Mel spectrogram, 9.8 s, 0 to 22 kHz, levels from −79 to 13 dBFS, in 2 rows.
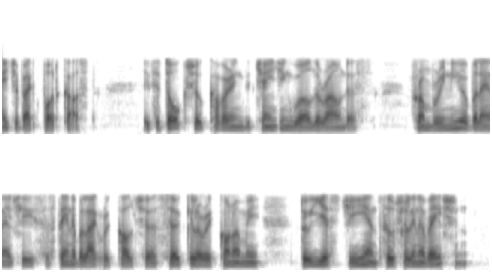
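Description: Packet loss with pitch repetition at 0.82 to 0.84 s and 5.86 to 5.90 s (after "from renewable energy sustainable"): 20 ms and 40 ms gaps, bridged by repeating the last pitch period, give briefly held, buzzy sound.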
